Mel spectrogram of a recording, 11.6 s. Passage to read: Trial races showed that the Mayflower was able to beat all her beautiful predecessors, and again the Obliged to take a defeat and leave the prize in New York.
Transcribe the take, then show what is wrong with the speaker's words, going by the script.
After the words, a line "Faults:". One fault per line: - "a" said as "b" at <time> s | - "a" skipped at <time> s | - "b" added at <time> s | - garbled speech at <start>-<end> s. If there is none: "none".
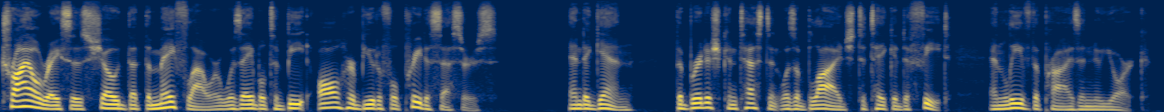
Trial races showed that the Mayflower was able to beat all her beautiful predecessors, and again the British contestant was obliged to take a defeat and leave the prize in New York.
Faults:
- "British contestant was" added at 6.8 s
